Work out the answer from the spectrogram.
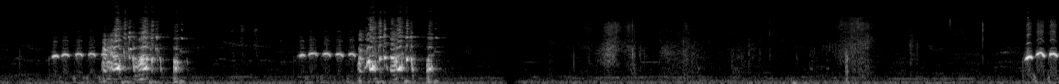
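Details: Turkey giving two loud gobbles about three seconds apart, each opening with a clear whistled note then a fast rattling burst, with a third starting at the end; faint distant calls between.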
